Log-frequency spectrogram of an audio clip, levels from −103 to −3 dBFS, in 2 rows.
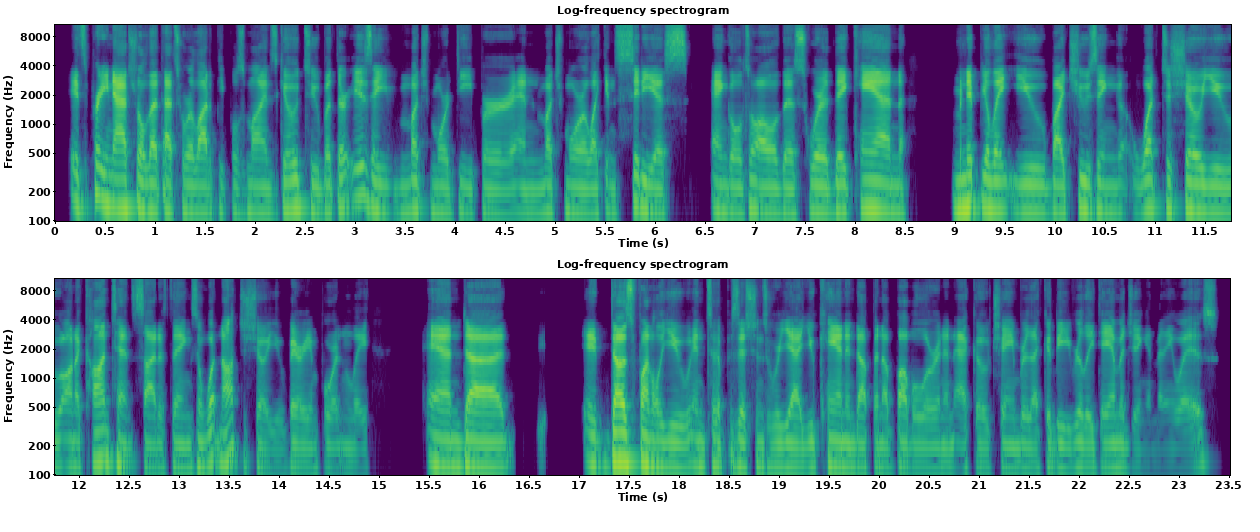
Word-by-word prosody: it's 145 Hz, -3 st, 0 dB
pretty 155 Hz, +1 st, +2 dB
natural 135 Hz, -1 st, +7 dB
that 120 Hz, -1 st, +3 dB
that's 120 Hz, -1 st, +1 dB
where 120 Hz, -, -5 dB
a -, -, -4 dB
lot 115 Hz, -1 st, 0 dB
of -, -, -17 dB
people's 115 Hz, -3 st, -13 dB
minds 110 Hz, -3 st, -3 dB
go 130 Hz, +4 st, -2 dB
to. 125 Hz, -4 st, -6 dB
But 115 Hz, +3 st, -5 dB
there 140 Hz, +2 st, -2 dB
is 170 Hz, -1 st, 0 dB
a 115 Hz, -3 st, 0 dB
much 125 Hz, +4 st, -6 dB
more 115 Hz, -2 st, -8 dB
deeper 105 Hz, -1 st, -6 dB
and 105 Hz, -1 st, -3 dB
much 115 Hz, -1 st, -7 dB
more, 110 Hz, -2 st, -5 dB
like, 105 Hz, +1 st, -6 dB
insidious 115 Hz, -1 st, +1 dB, 0.2 s
angle 115 Hz, -4 st, +1 dB
to 130 Hz, -, -6 dB
all 110 Hz, -2 st, -1 dB
of 105 Hz, -, -10 dB
this. 105 Hz, -2 st, 0 dB
Where 115 Hz, -1 st, 0 dB
they 115 Hz, +2 st, +3 dB
can 125 Hz, -4 st, +6 dB, 0.5 s
manipulate 130 Hz, -1 st, +3 dB
you 115 Hz, -1 st, -3 dB
by 115 Hz, +1 st, +2 dB
choosing 120 Hz, 0 st, -3 dB
what 130 Hz, +3 st, -3 dB
to 130 Hz, -, -4 dB
show 125 Hz, -1 st, 0 dB
you 115 Hz, -1 st, -1 dB
on 115 Hz, -1 st, -2 dB
a -, -, -6 dB
content 140 Hz, +1 st, -1 dB
side 100 Hz, -6 st, -1 dB
of 100 Hz, -, -11 dB
things, 100 Hz, -1 st, -3 dB
and 110 Hz, -, -7 dB
what -, -, -3 dB
not -, -, -1 dB
to -, -, -13 dB
show 105 Hz, -, -7 dB
you, 90 Hz, -1 st, -11 dB
very 100 Hz, -2 st, -1 dB
importantly. 95 Hz, -1 st, -11 dB, 0.6 s
And, 115 Hz, -3 st, +5 dB
uh, 110 Hz, -1 st, +7 dB, 0.8 s
i -, -, 0 dB
it 120 Hz, 0 st, -3 dB
does 135 Hz, 0 st, +9 dB
funnel 125 Hz, -4 st, +1 dB
you 105 Hz, -1 st, -2 dB
into 115 Hz, -1 st, -4 dB
positions 105 Hz, 0 st, -5 dB
where, 105 Hz, +1 st, -9 dB
yeah, 105 Hz, -1 st, +2 dB
you 100 Hz, +2 st, -4 dB
can 110 Hz, 0 st, +3 dB
end 105 Hz, -, -4 dB
up 100 Hz, 0 st, -2 dB
in 105 Hz, -, -4 dB
a 95 Hz, -, -4 dB
bubble 100 Hz, +2 st, -4 dB
or 100 Hz, 0 st, -7 dB
in 100 Hz, -, -8 dB
an 95 Hz, +2 st, -7 dB
echo 100 Hz, -1 st, -4 dB
chamber 100 Hz, +1 st, -4 dB
that 95 Hz, -1 st, -6 dB
could 105 Hz, -, -7 dB
be 105 Hz, -1 st, -2 dB
really 105 Hz, -1 st, -6 dB
damaging 105 Hz, -2 st, -3 dB
in 90 Hz, 0 st, -19 dB
many 90 Hz, +1 st, -13 dB
ways. 95 Hz, -, -7 dB
110 Hz, 220 wpm, -25 LUFS, 105-125 Hz, 0.8 s, does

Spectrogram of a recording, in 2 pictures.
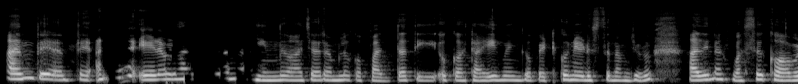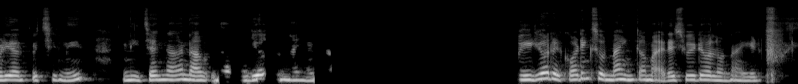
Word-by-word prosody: అంతే, 255 Hz, +1 st, +3 dB, 0.2 s
అంతే. 210 Hz, +2 st, -4 dB
అంటే 315 Hz, +11 st, -3 dB
ఏడవడానికి 240 Hz, +3 st, +1 dB, 0.2 s
కూడా -, -, -14 dB
మన 245 Hz, -, -21 dB
హిందూ 190 Hz, +1 st, +1 dB
ఆచారంలో 195 Hz, +1 st, -1 dB
ఒక 190 Hz, -, -6 dB
పద్ధతి, 180 Hz, +3 st, -4 dB, 0.2 s
ఒక 190 Hz, -2 st, -3 dB
టైమింగ్ 195 Hz, +2 st, 0 dB
పెట్టుకొని 180 Hz, +4 st, -1 dB
ఏడుస్తున్నాం 190 Hz, -1 st, -1 dB
జూడు, 205 Hz, +3 st, 0 dB, 0.4 s
అది 200 Hz, +3 st, +5 dB
నాకు 240 Hz, -1 st, -2 dB
మస్త్ 180 Hz, +6 st, 0 dB, 0.2 s
కామెడీ 190 Hz, +2 st, +4 dB
అనిపిచ్చింది. 195 Hz, +1 st, -3 dB, 0.6 s
నిజంగా 205 Hz, +2 st, +2 dB
నావి 195 Hz, -1 st, +2 dB
నా 205 Hz, -, -2 dB
వీడియోస్ 210 Hz, +6 st, +4 dB
ఉన్నాయి 195 Hz, -2 st, +1 dB
ఇంకా. -, -, -12 dB, 1.9 s
వీడియో 215 Hz, +5 st, +5 dB
రికార్డింగ్స్ 240 Hz, +5 st, -1 dB
ఉన్నాయి 220 Hz, +2 st, +3 dB
ఇంకా 215 Hz, 0 st, -2 dB
మ్యారేజ్ 190 Hz, +1 st, -2 dB
వీడియోలున్నాయి 195 Hz, -3 st, 0 dB
ఏడుపుయి. 175 Hz, +2 st, -8 dB
200 Hz, 125 wpm, -21 LUFS, 190-220 Hz, 1.9 s, అది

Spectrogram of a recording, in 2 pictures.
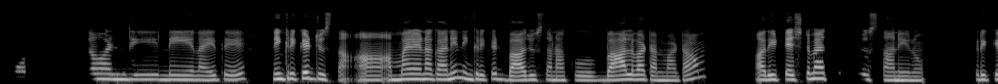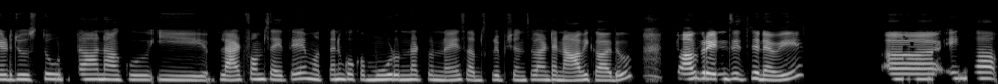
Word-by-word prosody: మొత్తం 200 Hz, 0 st, -18 dB, 0.7 s
అండి 230 Hz, -1 st, 0 dB, 0.3 s
నేనైతే 210 Hz, 0 st, -2 dB, 0.4 s
నేను 250 Hz, 0 st, +4 dB
క్రికెట్ 260 Hz, +1 st, +3 dB
జూస్తా. 230 Hz, -4 st, -4 dB, 0.2 s
ఆహ్, 205 Hz, 0 st, -2 dB
అమ్మాయినైనా 240 Hz, +3 st, +3 dB
గానీ 230 Hz, +3 st, +2 dB
నేను 250 Hz, -5 st, +1 dB
క్రికెట్ 230 Hz, +2 st, -3 dB
బా 190 Hz, -, +3 dB
జూస్తా. 215 Hz, -1 st, -5 dB
నాకు 195 Hz, +1 st, -7 dB, 0.3 s
బా 200 Hz, -, +1 dB
అలవాటనమాట. 200 Hz, -4 st, -2 dB, 0.8 s
అది 215 Hz, +1 st, +3 dB
టెస్ట్ 220 Hz, +2 st, +1 dB
మ్యాచ్ 270 Hz, -2 st, +2 dB, 0.3 s
చూస్తా 210 Hz, -2 st, -7 dB
నేను. 185 Hz, -1 st, -2 dB, 0.6 s
క్రికెట్ 220 Hz, +1 st, 0 dB
జూస్తూ 230 Hz, +2 st, 0 dB
ఉంటా, 235 Hz, +1 st, -6 dB, 0.2 s
నాకు 220 Hz, -1 st, -1 dB, 0.3 s
ఈ -, -, 0 dB, 0.5 s
ప్లాట్‍ఫామ్స్ 220 Hz, +4 st, +2 dB
అయితే 210 Hz, +4 st, -3 dB, 0.2 s
మొత్తానికి 230 Hz, +2 st, 0 dB
ఒక 220 Hz, -, -9 dB
3 225 Hz, +1 st, +4 dB
ఉన్నట్టు 220 Hz, 0 st, 0 dB
ఉన్నాయి 200 Hz, 0 st, 0 dB
సబ్స్క్రిప్షన్సు 200 Hz, +1 st, -5 dB
అంటే 210 Hz, +1 st, 0 dB
నావి 195 Hz, +4 st, +3 dB
కాదు. 195 Hz, +2 st, 0 dB, 0.6 s
మా 245 Hz, -, +8 dB
ఫ్రెండ్స్ 245 Hz, -2 st, +7 dB
ఇచ్చినవి. 220 Hz, -3 st, +2 dB, 1.0 s
ఆ! -, -, +5 dB, 0.6 s
ఇంకా 280 Hz, 0 st, -1 dB
220 Hz, 125 wpm, -24 LUFS, 205-235 Hz, 1.0 s, మా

